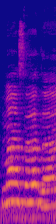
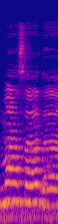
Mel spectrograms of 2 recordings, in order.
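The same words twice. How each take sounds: The two takes are said the same way.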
